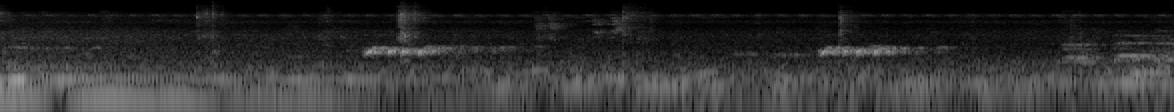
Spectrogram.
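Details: Zebra dove in a suburban housing estate giving brief rolled coos, two phrases roughly three seconds apart, over a steady low hum and scattered faint clicks.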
